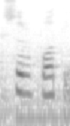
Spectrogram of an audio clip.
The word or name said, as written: surpoti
